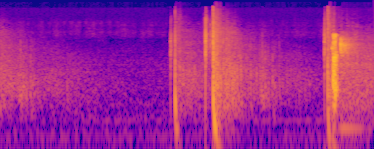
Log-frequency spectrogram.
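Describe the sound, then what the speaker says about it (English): Gunfire during squad training, rifles shooting at bodies on a hill: two close sharp reports in quick succession, then a third loud crack a second later, each with a short decaying tail over a quiet background. "they're just shooting dead bodies on the hill"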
